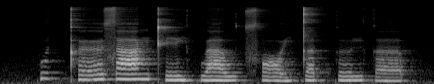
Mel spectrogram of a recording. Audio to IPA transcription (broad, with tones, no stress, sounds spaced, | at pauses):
kʷ ɪ˥ k̚ pʰ œː˨˥ s aː˥ ŋ kʰ e˨ j kʷ aː˨ w t͡sʰ ɔː˨˩ j t̪ ɐ˨ t̚ k ɵ˨˧ n k ɐ˨ p̚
